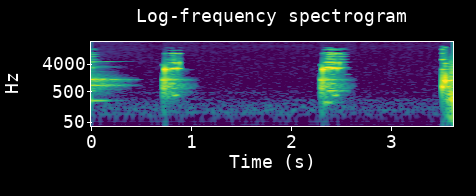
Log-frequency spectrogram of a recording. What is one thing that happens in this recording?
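Soft interface clicks chime briefly.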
